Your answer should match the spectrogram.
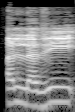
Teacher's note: یا مدہ ہے، ایک الف کے برابر کھینچ کر پڑھیں گے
